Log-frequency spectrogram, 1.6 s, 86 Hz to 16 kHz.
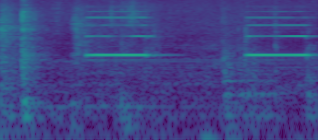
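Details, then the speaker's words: BMW E39/E46 no-crank no-start diagnosis, key at first click with door open: two steady high beeps, the normal key warning chime, showing the key is being read. "that's the beeping i'm talking about if there was no if there was no key or the key is bad you wouldn't hear that beat"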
